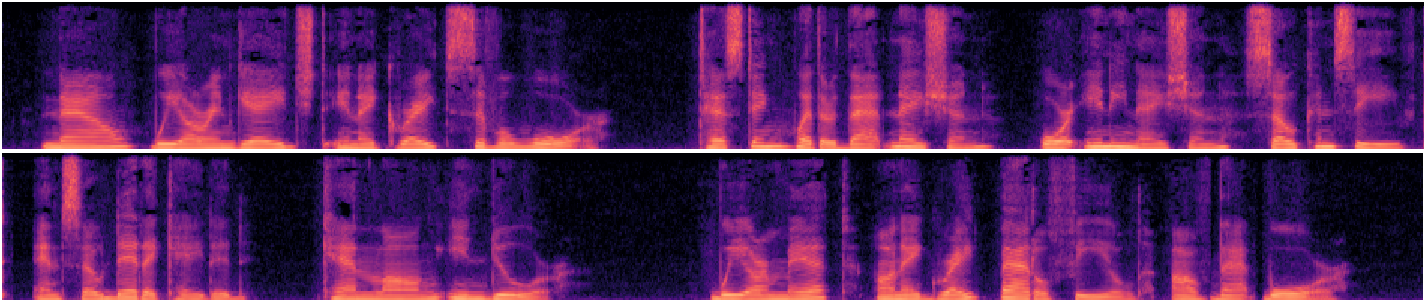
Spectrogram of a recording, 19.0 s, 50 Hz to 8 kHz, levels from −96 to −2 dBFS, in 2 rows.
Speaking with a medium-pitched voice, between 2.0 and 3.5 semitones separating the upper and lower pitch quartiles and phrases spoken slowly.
Yes: medium, 170 Hz; average, 2.9 semitones; slow, 110 wpm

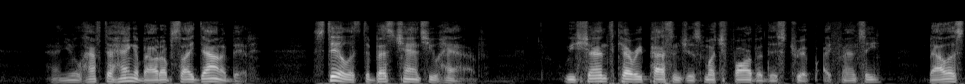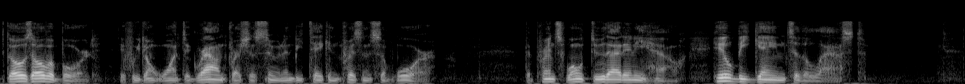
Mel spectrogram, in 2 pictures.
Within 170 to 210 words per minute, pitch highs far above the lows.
No: average, 175 wpm; average, 4.6 semitones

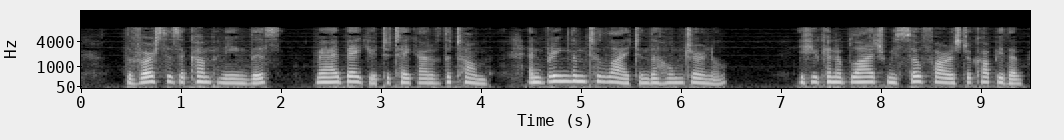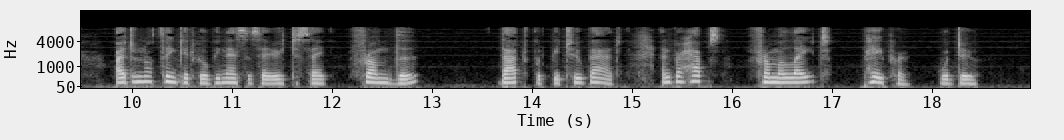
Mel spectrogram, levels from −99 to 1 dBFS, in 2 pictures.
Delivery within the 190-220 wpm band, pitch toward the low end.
No: average, 195 wpm; medium, 185 Hz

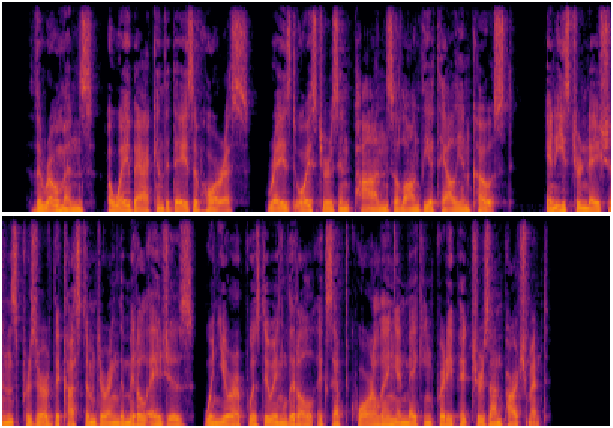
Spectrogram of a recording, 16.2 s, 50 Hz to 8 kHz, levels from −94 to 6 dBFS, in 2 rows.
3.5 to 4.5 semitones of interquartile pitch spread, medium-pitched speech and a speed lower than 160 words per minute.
No: average, 4.0 semitones; low, 120 Hz; average, 150 wpm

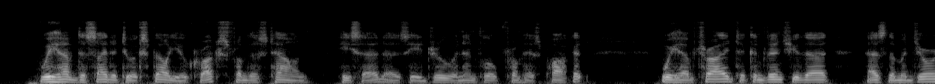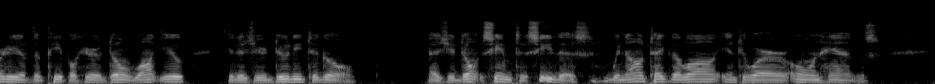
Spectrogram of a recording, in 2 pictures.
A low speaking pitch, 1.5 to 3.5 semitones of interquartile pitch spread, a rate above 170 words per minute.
Yes: low, 105 Hz; average, 2.9 semitones; average, 190 wpm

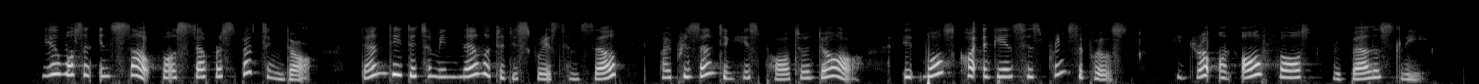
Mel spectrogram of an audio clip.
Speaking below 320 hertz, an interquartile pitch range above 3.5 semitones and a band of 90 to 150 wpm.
No: very high, 345 Hz; average, 4.7 semitones; average, 140 wpm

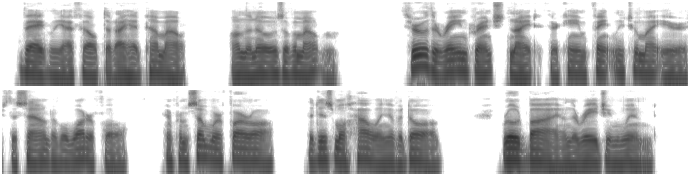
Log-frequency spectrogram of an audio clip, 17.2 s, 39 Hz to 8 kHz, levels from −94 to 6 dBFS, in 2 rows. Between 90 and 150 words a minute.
No: average, 165 wpm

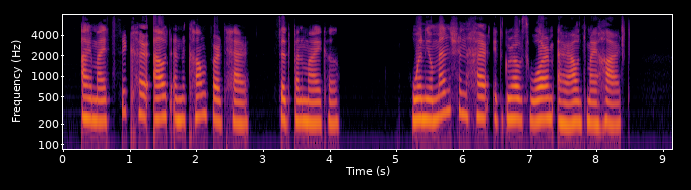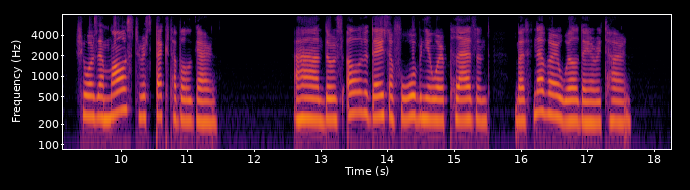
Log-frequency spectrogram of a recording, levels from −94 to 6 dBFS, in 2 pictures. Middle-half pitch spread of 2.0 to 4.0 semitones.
Yes: narrow, 2.4 semitones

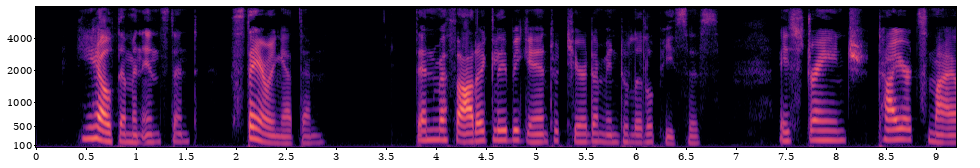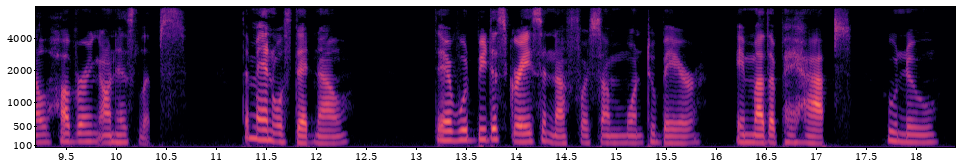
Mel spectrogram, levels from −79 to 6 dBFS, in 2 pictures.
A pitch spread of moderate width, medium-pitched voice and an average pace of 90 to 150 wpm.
Yes: average, 4.4 semitones; medium, 165 Hz; average, 145 wpm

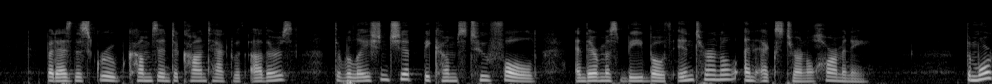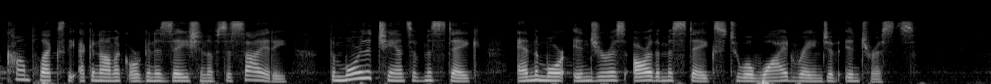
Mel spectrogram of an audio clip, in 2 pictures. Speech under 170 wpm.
Yes: average, 150 wpm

